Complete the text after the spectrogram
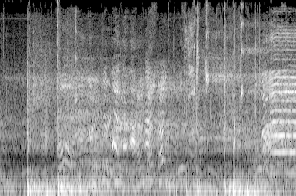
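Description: A volleyball is hit hard during a rally.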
